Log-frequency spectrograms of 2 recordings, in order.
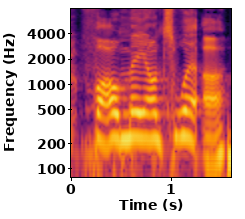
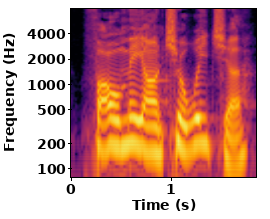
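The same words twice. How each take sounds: First: Put-on very high British accent, "Twitter" as "twi'ah"; mock British accent. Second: Put-on high British accent, "Twitter" misread as "cho-wee-cha"; mock British accent. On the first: Reading the British meme aloud, mock British accent. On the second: Puzzling out a British meme, mock British accent. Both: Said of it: "British people be like".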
